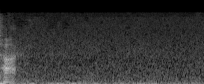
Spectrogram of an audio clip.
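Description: A man's voice ends a word at the very start, then a steady, even hiss of background noise fills the rest.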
